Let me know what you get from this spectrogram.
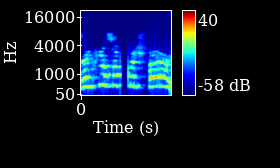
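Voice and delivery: put-on little boy. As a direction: squeal it like an overjoyed small boy. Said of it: "He goes".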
